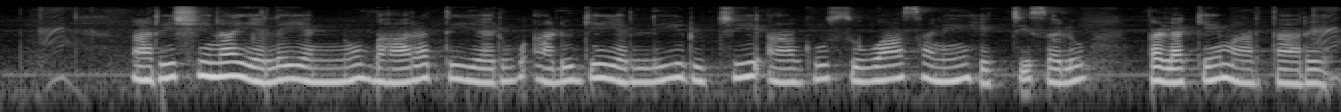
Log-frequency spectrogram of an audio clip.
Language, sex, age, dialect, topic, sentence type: Kannada, female, 25-30, Mysore Kannada, agriculture, statement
